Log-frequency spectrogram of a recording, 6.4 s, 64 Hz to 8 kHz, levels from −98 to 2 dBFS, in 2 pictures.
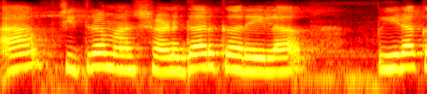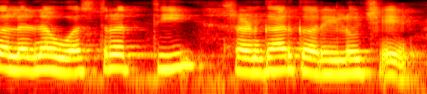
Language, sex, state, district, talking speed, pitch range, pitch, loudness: Gujarati, female, Gujarat, Valsad, 105 wpm, 210-245 Hz, 230 Hz, -15 LUFS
